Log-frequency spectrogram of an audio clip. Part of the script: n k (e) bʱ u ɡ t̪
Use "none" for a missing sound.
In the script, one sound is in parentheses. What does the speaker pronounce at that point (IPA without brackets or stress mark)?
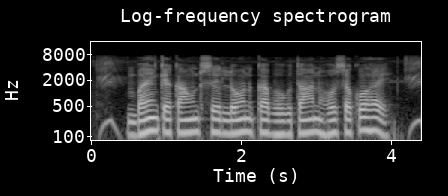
a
